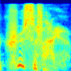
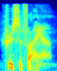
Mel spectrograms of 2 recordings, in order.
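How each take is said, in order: First: A slow, hoarse-free whisper instead of a shout; whispered crowd cry. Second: Low, soft, much quieter retelling of the crowd; crowd answer. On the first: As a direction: breathe it out as a chilling whisper. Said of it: "they shouted all the louder". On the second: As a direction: let the cry drop away, hushed and heavy. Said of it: "And they all answered". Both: Retold or imitated.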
